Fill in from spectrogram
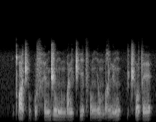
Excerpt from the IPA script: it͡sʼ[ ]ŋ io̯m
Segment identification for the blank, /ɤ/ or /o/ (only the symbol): o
